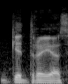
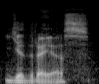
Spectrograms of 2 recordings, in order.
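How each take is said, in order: First: The word begins with a hard G sound. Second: The word begins with a Y sound. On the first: The speaker calls it wrong. "it's not gedreas" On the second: The speaker calls it right. "it's yedreas"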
